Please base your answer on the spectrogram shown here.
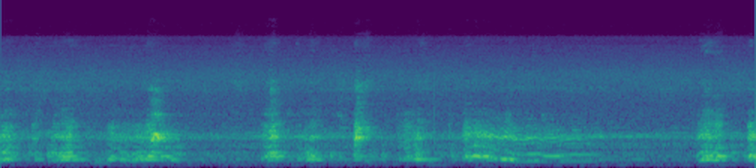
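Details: Playing Cavalier King Charles Spaniel barking and howling indoors: short, irregularly spaced bark bursts about every one to two seconds, with a drawn-out wavering howl midway, then further sharp barks at the end.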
